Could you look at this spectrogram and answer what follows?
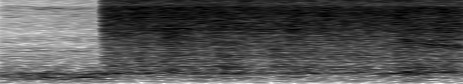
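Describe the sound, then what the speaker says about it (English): Bacon sizzles in a pan with a dense, steady hiss that swells suddenly after a quieter start, then holds loud and even to the end, with no talk. "You probably hear the bacon sizzling in the background."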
